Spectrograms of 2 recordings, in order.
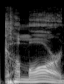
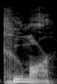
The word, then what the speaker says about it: Kumar: It's pronounced Kumar, not Kumar, like the movie, just in case you were wondering.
